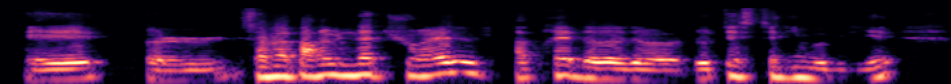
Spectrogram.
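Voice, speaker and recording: Somewhat breathy speech comes from a man. The tone is dark and mellow. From Paris region, France. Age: 60s. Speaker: real estate agent and business coach. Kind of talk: interview. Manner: halting, many repetitions.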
